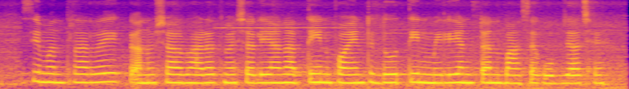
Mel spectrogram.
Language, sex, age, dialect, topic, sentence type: Maithili, female, 25-30, Bajjika, agriculture, statement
